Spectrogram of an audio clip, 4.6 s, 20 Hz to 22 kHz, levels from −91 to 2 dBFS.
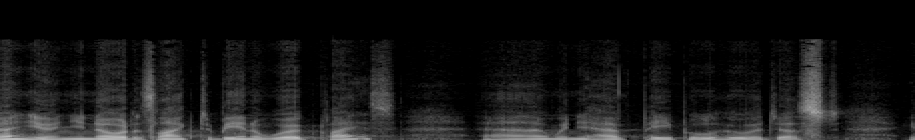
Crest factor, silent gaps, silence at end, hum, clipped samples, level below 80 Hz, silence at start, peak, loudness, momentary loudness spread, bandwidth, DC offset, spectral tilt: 20 dB; none; 0 s; none; under 0.1%; -72 dBFS; 0 s; -14 dBFS; -33 LUFS; 10 LU; 16 kHz; under 0.1%; -5.5 dB/octave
